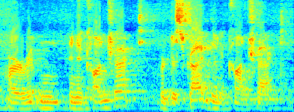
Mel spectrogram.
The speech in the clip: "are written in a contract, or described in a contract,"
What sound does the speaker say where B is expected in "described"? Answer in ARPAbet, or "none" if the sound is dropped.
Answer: B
